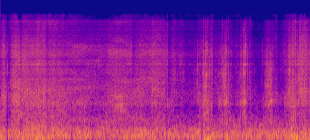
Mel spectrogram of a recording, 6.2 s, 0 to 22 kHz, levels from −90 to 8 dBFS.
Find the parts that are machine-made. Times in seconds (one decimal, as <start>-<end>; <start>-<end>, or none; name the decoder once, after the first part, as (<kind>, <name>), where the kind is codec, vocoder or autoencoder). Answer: 0.0-6.2 (codec, SNAC)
